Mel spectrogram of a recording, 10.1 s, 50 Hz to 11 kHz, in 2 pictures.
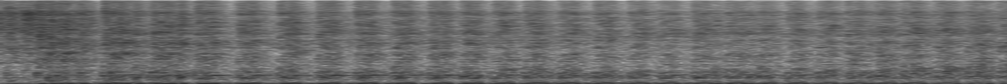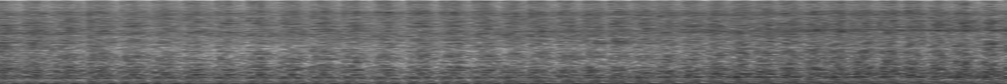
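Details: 1927 Ford Roadster with 2.3L turbo engine after fuel system repair and auto fan switch, new ECU, coolant bled with no leaks: catches quickly and settles into a steady, even low idle with no stumbles or knocks.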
